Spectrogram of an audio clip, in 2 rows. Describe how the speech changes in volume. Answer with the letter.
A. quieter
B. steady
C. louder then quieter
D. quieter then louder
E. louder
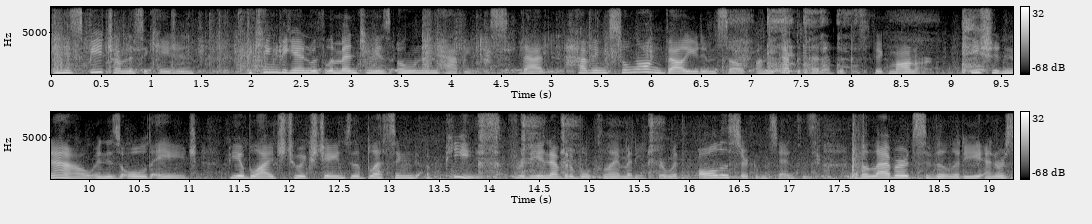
B.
